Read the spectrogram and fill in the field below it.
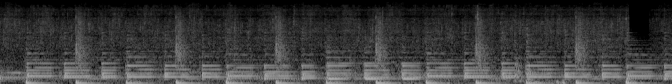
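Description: Food frying in a pan being stirred with a utensil, giving a steady sizzle under regular scraping strokes and steady background music, with no talking.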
